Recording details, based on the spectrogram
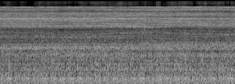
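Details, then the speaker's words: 1996 or 1997 Lexus LS400, first run after sitting abandoned for about 10 years, burning oil off the valve covers: steady, slightly high idle with a hissy, uneven rumble; one cylinder misfiring and a massive vacuum leak. "It's, aside from the one cylinder misfiring, it's not running poorly. Idle's a little high. It's got a massive vacuum leak,"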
